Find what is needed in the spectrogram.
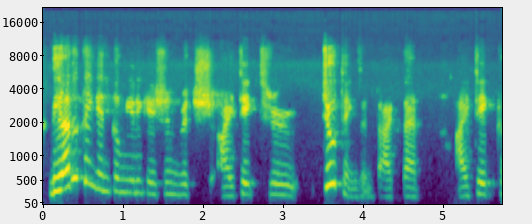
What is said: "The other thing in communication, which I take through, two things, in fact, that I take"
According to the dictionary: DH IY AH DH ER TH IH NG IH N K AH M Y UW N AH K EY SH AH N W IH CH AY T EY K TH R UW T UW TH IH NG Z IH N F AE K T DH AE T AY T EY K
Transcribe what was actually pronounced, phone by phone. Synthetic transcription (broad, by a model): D IY AH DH ER T IH NG IH N K AH M Y UW N AH K EY SH AH N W IH CH AY T EY K T R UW T UW T IH NG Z IH N F AE K T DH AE T AY T EY K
